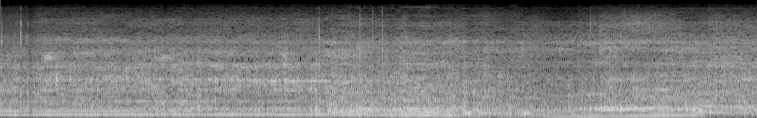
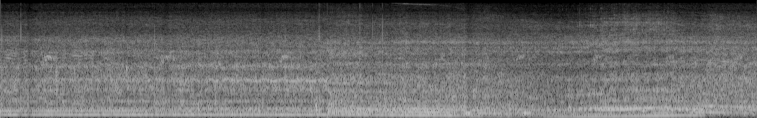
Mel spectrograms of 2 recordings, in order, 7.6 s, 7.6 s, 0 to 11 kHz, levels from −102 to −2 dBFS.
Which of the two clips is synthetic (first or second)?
first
